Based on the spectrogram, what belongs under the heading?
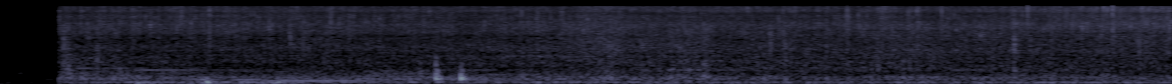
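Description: Meat and enoki mushrooms frying on a hot rectangular griddle over a tabletop burner: a steady, loud sizzle that cuts in abruptly just after the start.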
